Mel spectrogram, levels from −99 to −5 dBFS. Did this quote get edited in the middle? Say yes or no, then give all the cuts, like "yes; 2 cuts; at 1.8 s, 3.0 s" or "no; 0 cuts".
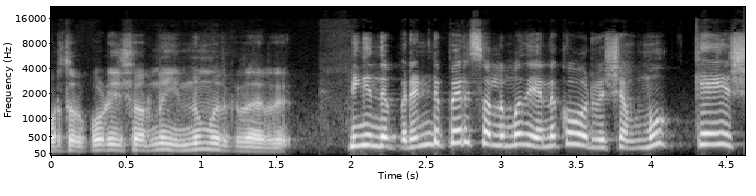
yes; 1 cut; at 1.7 s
